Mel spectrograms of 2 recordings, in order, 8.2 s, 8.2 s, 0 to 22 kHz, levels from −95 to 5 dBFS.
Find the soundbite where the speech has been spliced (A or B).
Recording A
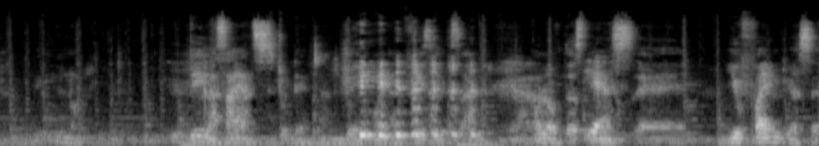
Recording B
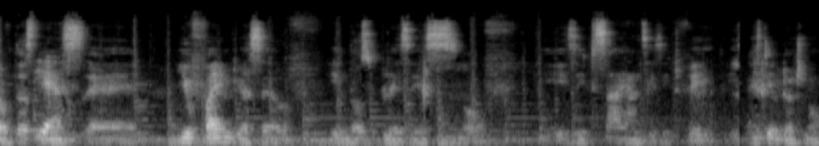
B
